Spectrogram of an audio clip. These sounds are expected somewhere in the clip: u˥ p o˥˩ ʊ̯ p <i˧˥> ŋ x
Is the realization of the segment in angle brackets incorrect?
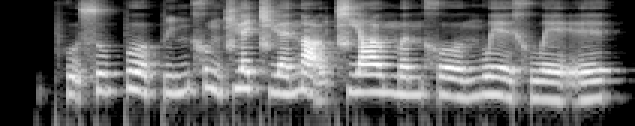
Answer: no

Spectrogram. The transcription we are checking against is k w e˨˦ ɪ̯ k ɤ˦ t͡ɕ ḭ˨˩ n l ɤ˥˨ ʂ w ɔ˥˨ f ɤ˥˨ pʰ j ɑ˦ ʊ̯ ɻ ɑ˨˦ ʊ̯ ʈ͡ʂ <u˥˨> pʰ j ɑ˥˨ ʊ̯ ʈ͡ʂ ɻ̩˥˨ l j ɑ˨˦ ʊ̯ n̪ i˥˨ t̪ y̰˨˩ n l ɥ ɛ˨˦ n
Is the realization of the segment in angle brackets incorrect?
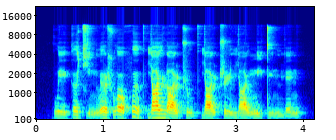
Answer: yes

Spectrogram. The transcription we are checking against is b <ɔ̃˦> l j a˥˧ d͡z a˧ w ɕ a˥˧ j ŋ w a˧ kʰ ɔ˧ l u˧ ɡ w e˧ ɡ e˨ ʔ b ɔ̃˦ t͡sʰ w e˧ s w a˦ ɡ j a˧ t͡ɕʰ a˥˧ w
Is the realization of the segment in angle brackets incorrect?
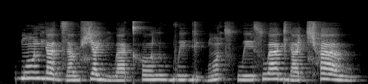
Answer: no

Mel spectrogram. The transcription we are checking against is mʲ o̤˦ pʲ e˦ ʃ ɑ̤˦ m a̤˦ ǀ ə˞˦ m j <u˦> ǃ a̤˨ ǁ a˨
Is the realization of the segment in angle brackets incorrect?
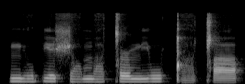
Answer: no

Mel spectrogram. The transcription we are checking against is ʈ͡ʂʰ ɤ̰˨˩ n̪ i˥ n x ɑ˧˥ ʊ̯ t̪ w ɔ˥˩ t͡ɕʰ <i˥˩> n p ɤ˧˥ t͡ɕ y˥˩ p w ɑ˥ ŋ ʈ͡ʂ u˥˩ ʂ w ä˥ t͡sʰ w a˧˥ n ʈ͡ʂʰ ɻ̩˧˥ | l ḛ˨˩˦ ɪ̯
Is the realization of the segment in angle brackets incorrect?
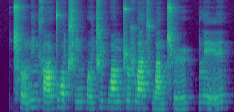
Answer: yes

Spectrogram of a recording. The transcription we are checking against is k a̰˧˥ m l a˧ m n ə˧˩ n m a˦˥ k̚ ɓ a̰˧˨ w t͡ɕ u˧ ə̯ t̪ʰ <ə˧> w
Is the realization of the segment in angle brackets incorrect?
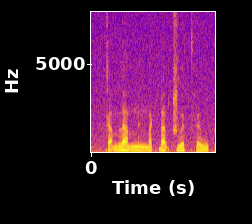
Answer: no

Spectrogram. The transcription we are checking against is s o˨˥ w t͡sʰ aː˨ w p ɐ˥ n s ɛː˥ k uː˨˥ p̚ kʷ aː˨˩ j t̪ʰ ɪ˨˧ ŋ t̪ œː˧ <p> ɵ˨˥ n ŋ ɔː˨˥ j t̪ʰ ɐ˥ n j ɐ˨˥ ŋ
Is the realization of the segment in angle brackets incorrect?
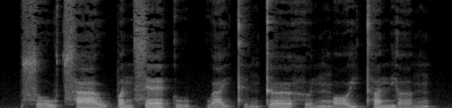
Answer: yes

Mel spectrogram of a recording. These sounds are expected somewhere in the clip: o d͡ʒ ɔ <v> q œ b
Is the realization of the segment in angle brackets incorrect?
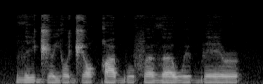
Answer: yes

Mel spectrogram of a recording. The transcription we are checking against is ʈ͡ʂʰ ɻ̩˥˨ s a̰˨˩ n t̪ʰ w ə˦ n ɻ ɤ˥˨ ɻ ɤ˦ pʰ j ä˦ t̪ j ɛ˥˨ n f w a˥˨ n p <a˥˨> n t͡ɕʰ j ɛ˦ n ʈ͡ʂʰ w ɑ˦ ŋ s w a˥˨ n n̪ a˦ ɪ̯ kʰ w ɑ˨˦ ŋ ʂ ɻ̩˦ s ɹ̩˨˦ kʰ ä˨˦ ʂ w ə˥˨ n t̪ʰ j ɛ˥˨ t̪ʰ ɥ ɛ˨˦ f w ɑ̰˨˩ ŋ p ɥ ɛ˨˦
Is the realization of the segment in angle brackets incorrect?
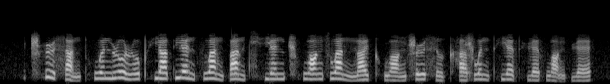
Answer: no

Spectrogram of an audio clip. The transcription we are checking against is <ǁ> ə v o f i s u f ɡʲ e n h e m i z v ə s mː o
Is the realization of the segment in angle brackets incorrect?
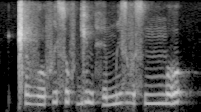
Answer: no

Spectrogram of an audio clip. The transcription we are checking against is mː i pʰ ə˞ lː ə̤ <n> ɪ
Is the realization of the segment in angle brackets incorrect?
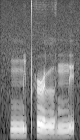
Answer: yes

